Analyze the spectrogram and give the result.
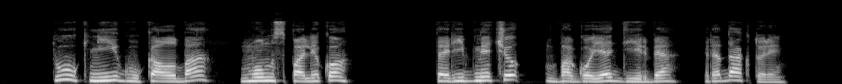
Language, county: Lithuanian, Telšiai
